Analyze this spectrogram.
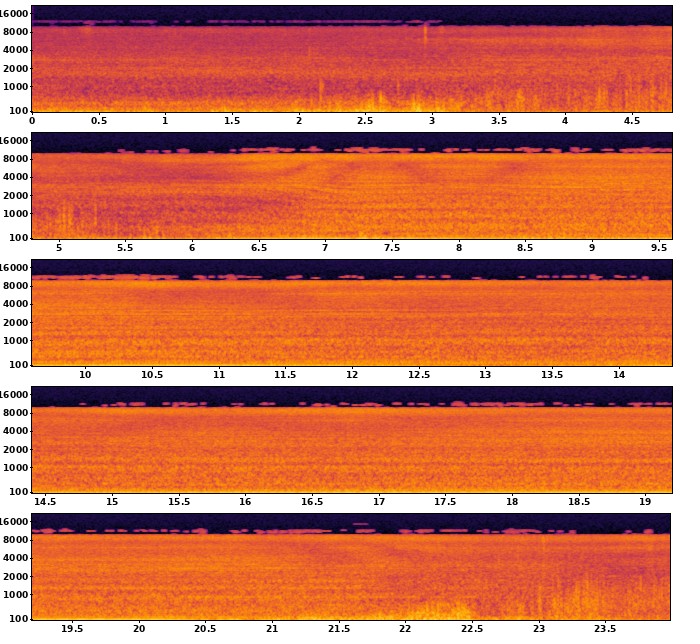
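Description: A pickup truck engine rumbles as it pushes snow with a plow.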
